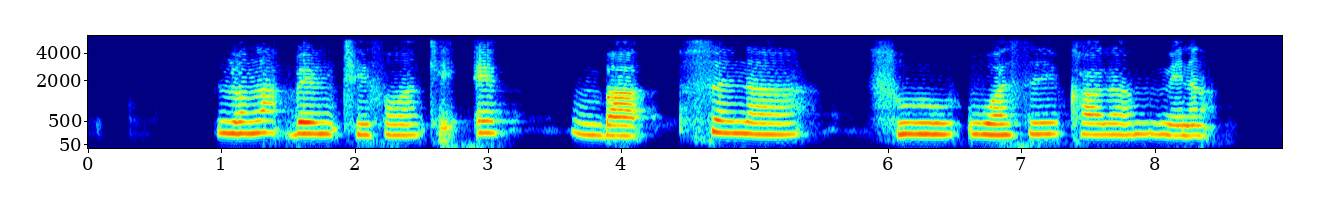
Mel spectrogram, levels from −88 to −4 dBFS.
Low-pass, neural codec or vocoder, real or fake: 5.4 kHz; codec, 16 kHz in and 24 kHz out, 0.4 kbps, LongCat-Audio-Codec, fine tuned four codebook decoder; fake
